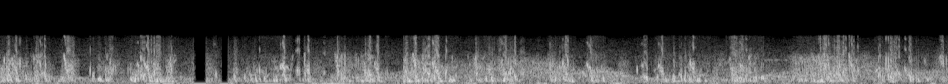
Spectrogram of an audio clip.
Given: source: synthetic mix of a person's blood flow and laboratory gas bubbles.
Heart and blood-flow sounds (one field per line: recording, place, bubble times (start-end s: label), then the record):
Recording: Doppler ultrasound of blood flow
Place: subclavian vein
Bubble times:
0.00-1.20 s: bubbles
1.24-1.78 s: bubbles
2.12-2.21 s: bubbles
2.31-3.11 s: bubbles
3.19-3.28 s: bubbles
3.33-3.91 s: bubbles
4.04-4.62 s: bubbles
4.64-5.27 s: bubbles
5.36-5.44 s: bubbles
5.46-5.78 s: bubbles
5.84-6.08 s: bubbles
6.34-7.20 s: bubbles
7.26-7.78 s: bubbles
7.92-8.62 s: bubbles
8.75-9.35 s: bubbles
9.38-9.49 s: bubbles
From the record:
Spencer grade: 4 (maximum detectable bubble signal sounding continuously throughout systole and diastole of every cardiac period, and overriding the amplitude of the normal cardiac signals)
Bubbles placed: anywhere in the cardiac cycle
